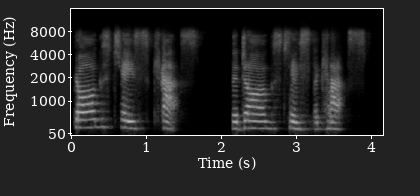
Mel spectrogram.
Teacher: the stress syllables are said at about regular intervals the same amount of time between the stress syllables so the unstressed syllables get shortened to fit in this Rhythm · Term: stress time language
